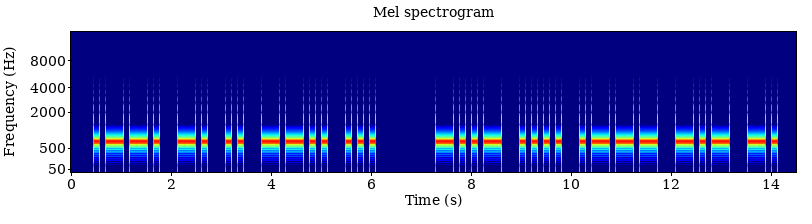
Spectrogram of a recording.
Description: Morse code, heard as a keyed tone, about 10 wpm, 700 Hz. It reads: PNIZS XHJKN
